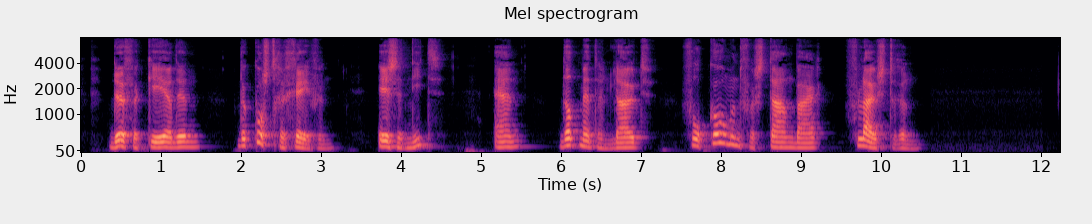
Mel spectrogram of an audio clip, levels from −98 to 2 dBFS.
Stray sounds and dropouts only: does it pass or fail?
pass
